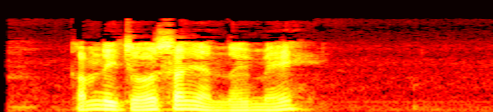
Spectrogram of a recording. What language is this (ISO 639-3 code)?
yue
